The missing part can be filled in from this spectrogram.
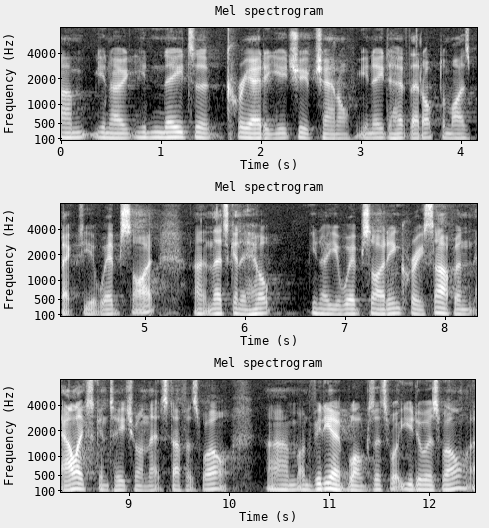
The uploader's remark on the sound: PM Grow Summit 2017 Panel. This was done as part of a live segment at the recent PM Grow Summit in West Palm Beach.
